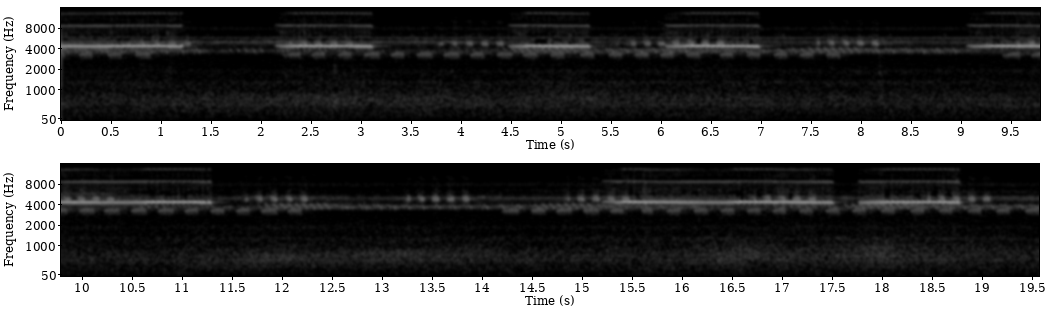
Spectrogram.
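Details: Several insects chirp together in a calm nature recording: loud high trills come in bursts of one to two seconds, roughly every two seconds, over a constant softer pulsing chorus.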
